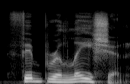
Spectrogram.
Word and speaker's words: fibrillation: Ventricular fibrillation. Did you stress them correctly? In this video, we are going through the most mispronounced words in emergency medicine, the words that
